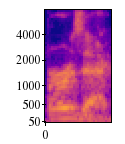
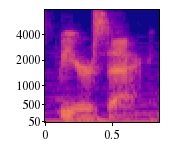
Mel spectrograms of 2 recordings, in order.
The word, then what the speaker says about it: Biersack: sound less harsh so they'll say like burzak or something that sounds fancier but it is not it is the harshest pronunciation which is beer sack now um just a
